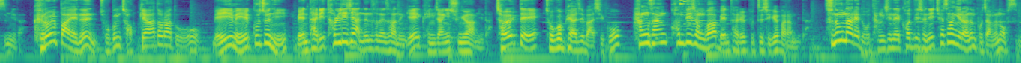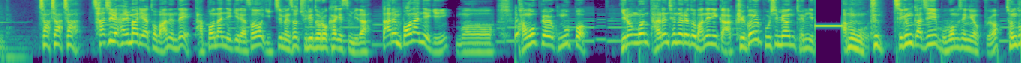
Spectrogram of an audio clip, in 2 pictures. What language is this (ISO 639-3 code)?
kor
